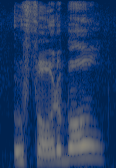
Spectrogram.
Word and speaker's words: Ufotable: But honestly, Ufotable, aka UFO table, which is apparently how you pronounce it, but that's a dumb word, so I'm not gonna say it like that.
